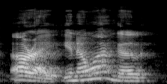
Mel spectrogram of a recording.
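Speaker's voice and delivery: normal talking voice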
